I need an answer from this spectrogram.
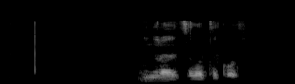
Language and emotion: Russian, neutral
